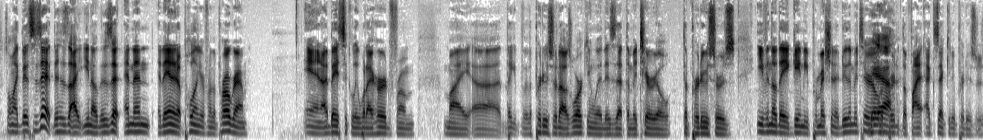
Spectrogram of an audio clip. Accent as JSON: {"language": "English", "town": "Fremont", "region": "California", "country": "United States", "tie": "born or raised there", "said": "I grew up in Fremont, California."}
